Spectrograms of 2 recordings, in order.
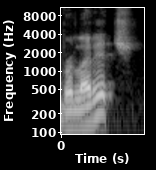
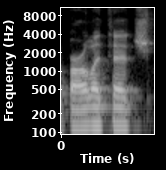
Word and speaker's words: Berletic: It could be Berletic or Berletich because it's Croatian. So they got it. I don't know. It could be either. You could do either.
